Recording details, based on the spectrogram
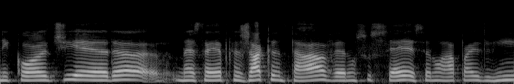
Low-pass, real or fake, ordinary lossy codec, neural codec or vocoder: none; fake; none; codec, 16 kHz, 4 kbps, FunCodec, trained on LibriTTS, 50 frames a second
